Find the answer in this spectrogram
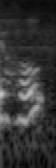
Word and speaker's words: Haute: I don't know if it is or not, but it's number 660 Berry Haute, like Haute Couture.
